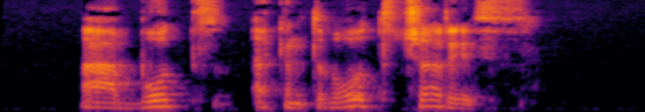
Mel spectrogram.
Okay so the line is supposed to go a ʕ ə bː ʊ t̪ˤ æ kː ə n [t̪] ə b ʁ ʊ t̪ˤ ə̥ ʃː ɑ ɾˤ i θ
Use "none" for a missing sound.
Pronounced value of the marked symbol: t̪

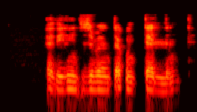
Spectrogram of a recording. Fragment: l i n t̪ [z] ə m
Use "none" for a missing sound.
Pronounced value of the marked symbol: z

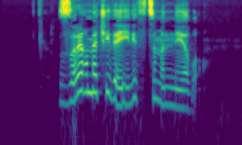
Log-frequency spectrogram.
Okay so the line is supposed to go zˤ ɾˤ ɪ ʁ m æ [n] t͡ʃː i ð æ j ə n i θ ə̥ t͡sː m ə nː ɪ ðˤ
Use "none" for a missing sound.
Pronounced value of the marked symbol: none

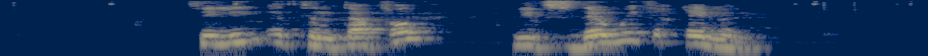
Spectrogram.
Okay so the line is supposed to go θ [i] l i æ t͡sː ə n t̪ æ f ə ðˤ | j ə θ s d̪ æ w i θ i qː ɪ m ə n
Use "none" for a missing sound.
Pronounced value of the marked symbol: i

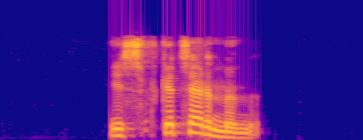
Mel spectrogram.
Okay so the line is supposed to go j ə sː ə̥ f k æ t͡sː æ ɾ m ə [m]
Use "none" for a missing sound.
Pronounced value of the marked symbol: m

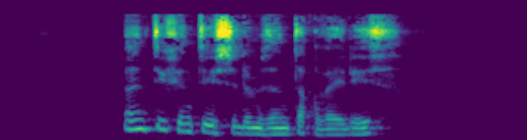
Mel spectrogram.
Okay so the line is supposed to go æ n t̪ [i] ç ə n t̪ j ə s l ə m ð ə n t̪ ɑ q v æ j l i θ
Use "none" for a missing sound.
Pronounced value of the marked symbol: i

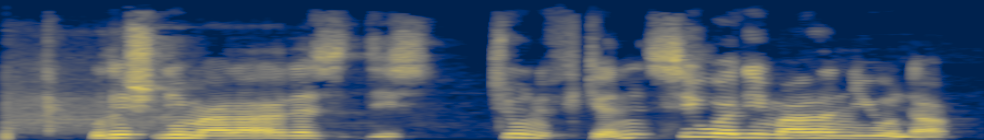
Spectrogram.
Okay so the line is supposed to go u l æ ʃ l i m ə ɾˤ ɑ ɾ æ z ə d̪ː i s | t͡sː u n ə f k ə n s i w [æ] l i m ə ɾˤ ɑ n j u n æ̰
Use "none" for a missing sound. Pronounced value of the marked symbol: æ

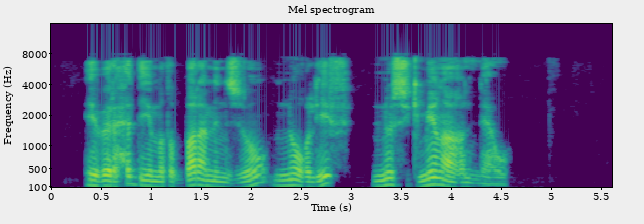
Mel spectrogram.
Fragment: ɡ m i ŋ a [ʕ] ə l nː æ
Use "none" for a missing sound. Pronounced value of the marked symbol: ʁ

